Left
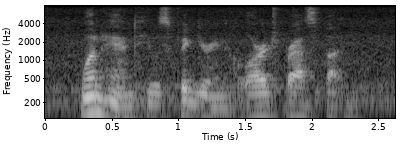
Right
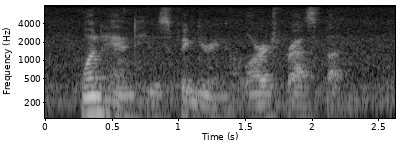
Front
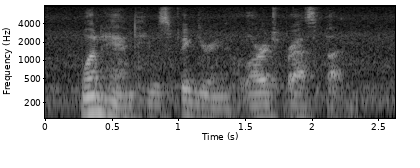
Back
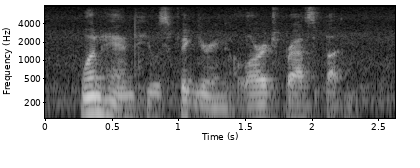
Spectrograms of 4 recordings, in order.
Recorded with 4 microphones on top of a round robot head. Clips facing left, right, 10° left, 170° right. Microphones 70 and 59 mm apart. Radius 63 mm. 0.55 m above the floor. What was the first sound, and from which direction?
A man speaking, 140° left.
